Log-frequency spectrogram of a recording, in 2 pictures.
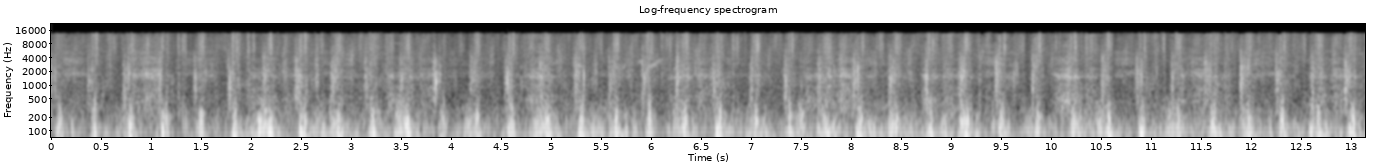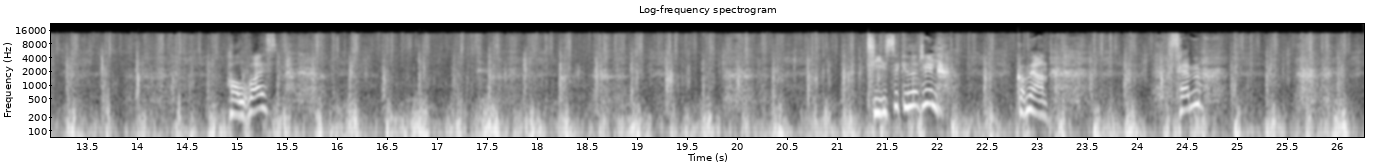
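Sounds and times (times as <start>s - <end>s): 
people running footsteps during a timed interval workout: 0.0s - 26.2s
speech: 15.0s - 15.6s, 21.4s - 22.2s, 22.8s - 23.4s, 24.4s - 24.8s.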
